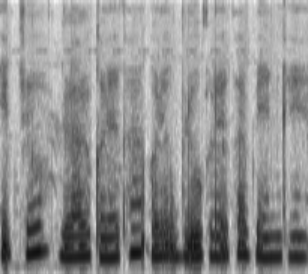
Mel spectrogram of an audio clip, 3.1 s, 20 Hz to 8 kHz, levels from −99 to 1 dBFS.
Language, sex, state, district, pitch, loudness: Hindi, female, Arunachal Pradesh, Longding, 215 Hz, -14 LUFS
